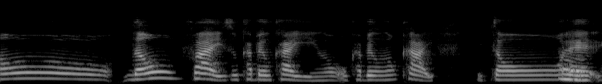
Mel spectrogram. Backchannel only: Yes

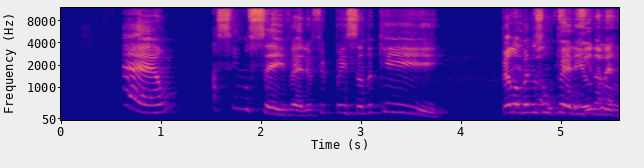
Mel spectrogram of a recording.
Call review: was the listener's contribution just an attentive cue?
No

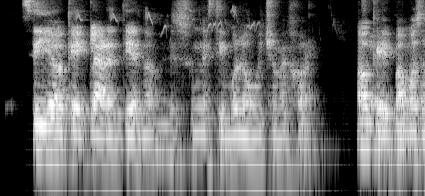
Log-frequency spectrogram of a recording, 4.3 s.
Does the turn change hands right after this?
No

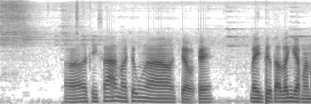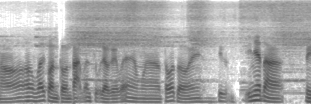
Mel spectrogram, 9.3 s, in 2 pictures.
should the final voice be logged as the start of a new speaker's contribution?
No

